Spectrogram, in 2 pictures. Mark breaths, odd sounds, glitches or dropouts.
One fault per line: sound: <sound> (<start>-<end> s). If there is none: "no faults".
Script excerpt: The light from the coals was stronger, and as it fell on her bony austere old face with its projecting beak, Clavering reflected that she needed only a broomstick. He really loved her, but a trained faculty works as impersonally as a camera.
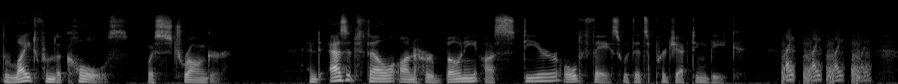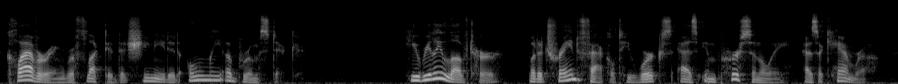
sound: laugh (7.8-8.7 s)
